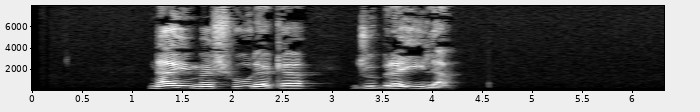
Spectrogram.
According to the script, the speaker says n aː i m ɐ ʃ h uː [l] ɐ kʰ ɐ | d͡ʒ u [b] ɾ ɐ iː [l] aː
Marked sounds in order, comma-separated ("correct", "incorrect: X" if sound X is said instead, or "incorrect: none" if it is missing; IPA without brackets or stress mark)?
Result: incorrect: ɾ, correct, correct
